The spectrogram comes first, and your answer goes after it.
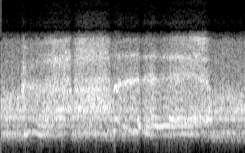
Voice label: ru damaged pilot; War Thunder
